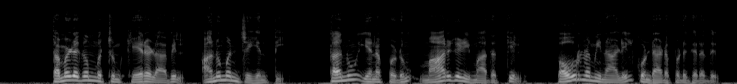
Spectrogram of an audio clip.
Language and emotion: Tamil, neutral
